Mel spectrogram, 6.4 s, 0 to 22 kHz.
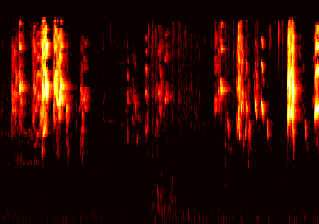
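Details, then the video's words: About 25 aviary lovebirds, parblue, euwing, opaline, lutino and albino, at meal time in January 2023; loud shrill screeches in bursts at the start and end, separated by a quiet gap with faint chirps. "Lovebird Meal Time"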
